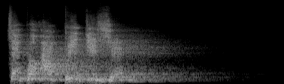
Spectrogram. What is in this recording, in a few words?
Reload Crewmen, en; Warframe; Corpus Crewmen; Crewman A; Battle Barks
